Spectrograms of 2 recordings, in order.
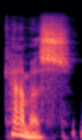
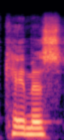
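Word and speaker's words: Kamus: Camus, which I'm almost certainly mispronouncing. There's some people going to say it's called Camus. Some will say Camus. It's K-A-M-U-S, which out of the gate is already a better name than almost anything Amazon has ever given to anything.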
